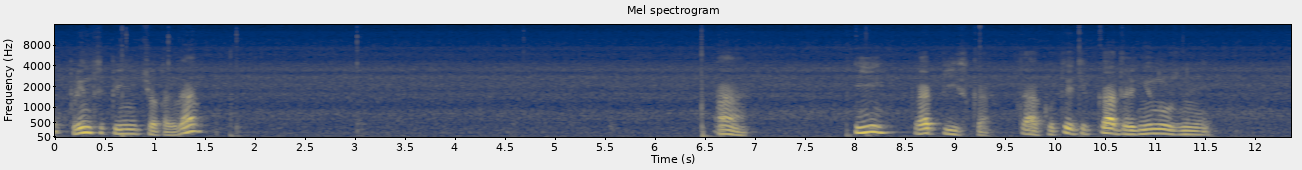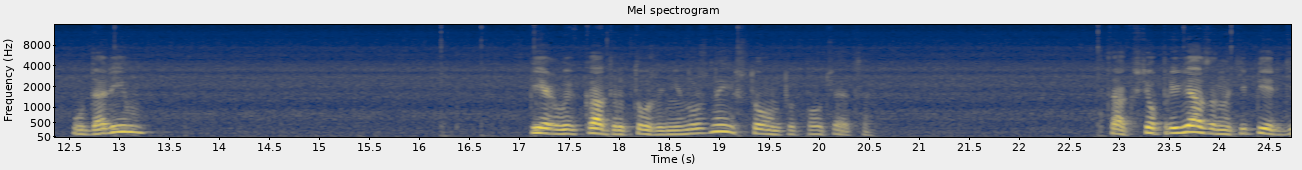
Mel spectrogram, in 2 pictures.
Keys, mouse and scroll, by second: 0.8-1.1 shift+middle drag, 1.9-3.1 middle drag, 6.5 a, 8.0 i, 9.3-10.4 drag, 11.4 Delete, 13.0-16.4 drag, 16.8-17.3 drag, 17.9 Delete, 19.3-22.9 drag, 23.8-24.3 drag.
